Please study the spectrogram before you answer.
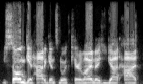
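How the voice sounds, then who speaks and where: Bright-voiced male basketball analyst. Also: mid-range voice, steady tone, fairly quick, no room sound. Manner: fluent, lists stats and details with confidence. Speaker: podcast guest, basketball analyst. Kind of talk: casual sports analysis.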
